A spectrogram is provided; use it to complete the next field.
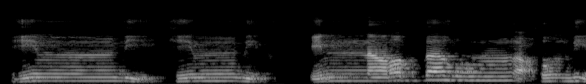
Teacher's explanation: kalau ini memang sudah mim sukun dan bertemu dengan ba kita tinggal menyamarkannya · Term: Ikhfa Syafawi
